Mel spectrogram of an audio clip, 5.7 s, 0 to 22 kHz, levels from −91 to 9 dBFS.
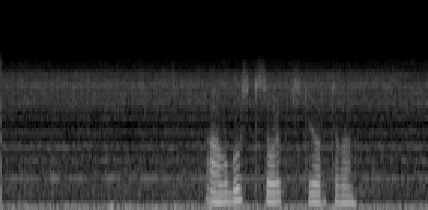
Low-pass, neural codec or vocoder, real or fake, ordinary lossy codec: none; none; real; none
